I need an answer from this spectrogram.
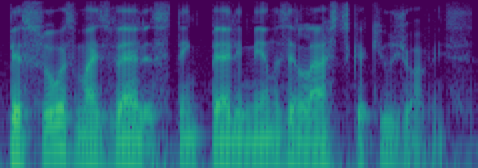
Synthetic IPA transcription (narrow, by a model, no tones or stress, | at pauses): pesoɐzmajzvɛʎɐ̰st̪ẽj̃pɛlɪmẽnʊzelast͡ʃi̥kɐkɪʊzʒɔ̰vḛ̃j̃s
